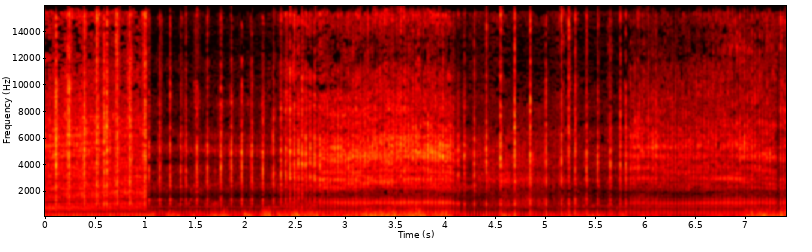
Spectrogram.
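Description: A small motor engine drones a little further off.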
